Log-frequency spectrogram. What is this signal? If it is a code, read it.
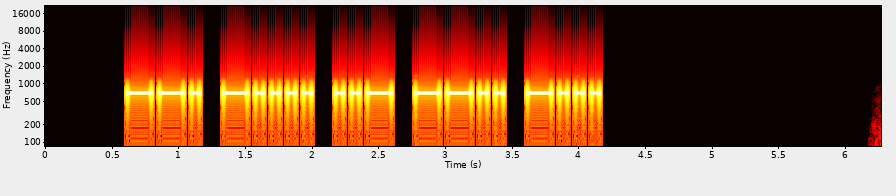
Morse code, heard as a keyed tone, about 21 wpm, 700 Hz. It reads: G6UZB
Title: DXCC-100 Call Signs - 5 Characters - 20wpm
